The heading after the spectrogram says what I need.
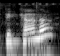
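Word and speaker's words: picanha: Now, I thought it said piranha, but it's not. It's picana.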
